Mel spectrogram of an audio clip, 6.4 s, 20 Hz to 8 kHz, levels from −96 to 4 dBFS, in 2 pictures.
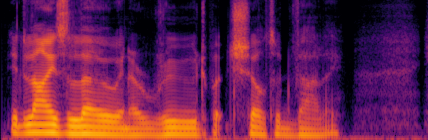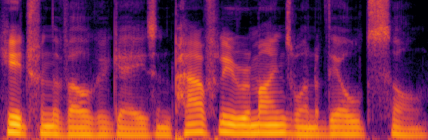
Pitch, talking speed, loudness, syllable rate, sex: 105 Hz, 205 wpm, -19 LUFS, 5.3 syllables/s, male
